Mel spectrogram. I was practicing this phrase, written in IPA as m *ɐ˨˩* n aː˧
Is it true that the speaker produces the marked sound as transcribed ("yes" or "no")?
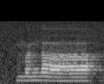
no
